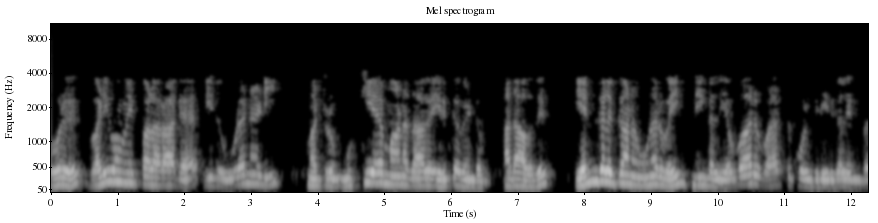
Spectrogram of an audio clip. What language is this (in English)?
Tamil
